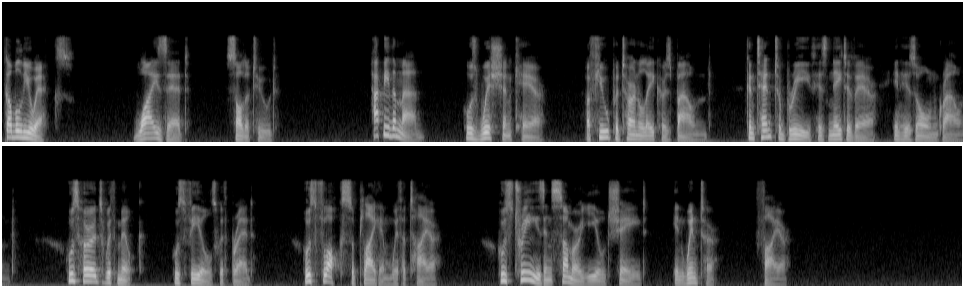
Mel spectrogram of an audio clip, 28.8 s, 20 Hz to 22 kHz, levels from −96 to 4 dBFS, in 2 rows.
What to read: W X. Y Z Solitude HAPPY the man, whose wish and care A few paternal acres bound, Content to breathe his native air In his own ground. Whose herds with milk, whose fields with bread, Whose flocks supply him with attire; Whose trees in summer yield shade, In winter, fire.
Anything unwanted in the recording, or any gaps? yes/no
no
